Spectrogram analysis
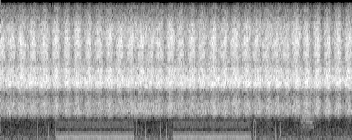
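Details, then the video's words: Crickets at a bay in Korčula, Croatia: a dense, high, hissing buzz that pulses steadily about twice a second throughout, with a low humming drone twice for about a second and a half each. "Korčula - view of one of the bays in Korcula with sounds of crickets"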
